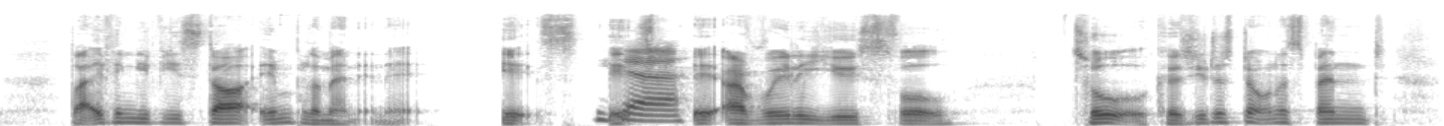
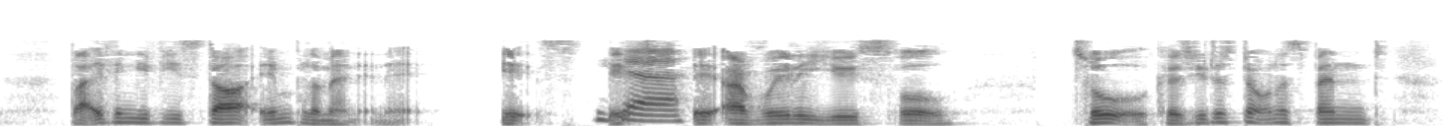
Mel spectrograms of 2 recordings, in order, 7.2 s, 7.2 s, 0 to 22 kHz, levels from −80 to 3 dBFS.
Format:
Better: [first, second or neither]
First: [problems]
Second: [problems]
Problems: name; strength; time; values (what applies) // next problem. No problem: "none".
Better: first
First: none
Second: garbled, watery; slightly; nothing above 5.5 kHz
